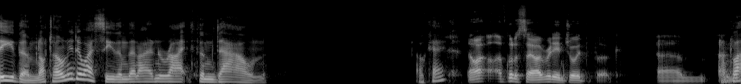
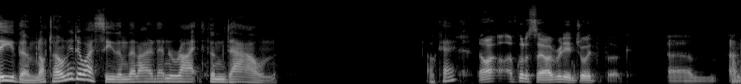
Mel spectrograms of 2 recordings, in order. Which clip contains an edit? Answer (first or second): first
